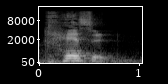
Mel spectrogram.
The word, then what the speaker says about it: Chesed: Chesed. And my Hebrew professor said, now I want you to just picture a camel spitting. And he said, that's how you can remember how to say this word.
